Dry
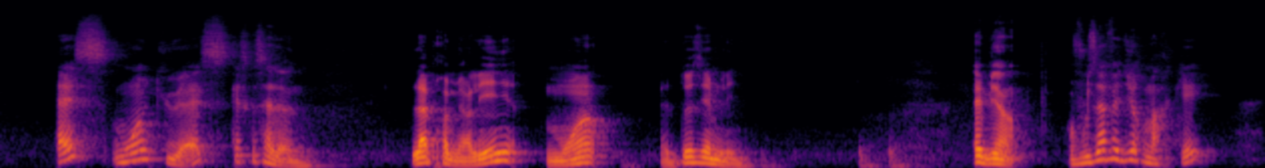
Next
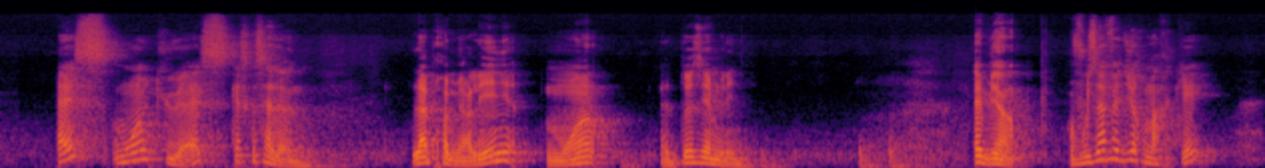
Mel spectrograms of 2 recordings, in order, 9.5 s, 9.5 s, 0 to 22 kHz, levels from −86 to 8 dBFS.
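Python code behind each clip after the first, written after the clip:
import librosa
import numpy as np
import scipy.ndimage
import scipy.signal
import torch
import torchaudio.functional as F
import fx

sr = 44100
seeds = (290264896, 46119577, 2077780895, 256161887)

y = fx.high_shelf(x, sr, hz=9100.0, db=9.5)
y = fx.spectral_comp(y, sr, ratio=2.0)
y = y * 10.0 ** (1.0 / 20.0)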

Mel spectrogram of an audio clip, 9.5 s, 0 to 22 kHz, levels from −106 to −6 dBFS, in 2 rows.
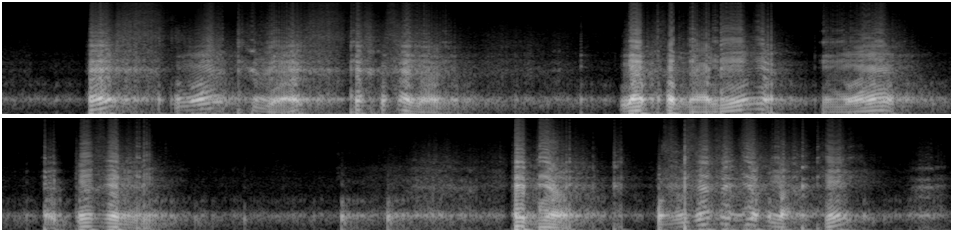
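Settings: y = fx.hpss(x, sr, part='harmonic', gain_db=-13)
y = fx.vowel_filter(y, sr, vowel='e')
y = fx.running_max(y, sr, window=9)
y = y * 10.0 ** (-1.5 / 20.0)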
